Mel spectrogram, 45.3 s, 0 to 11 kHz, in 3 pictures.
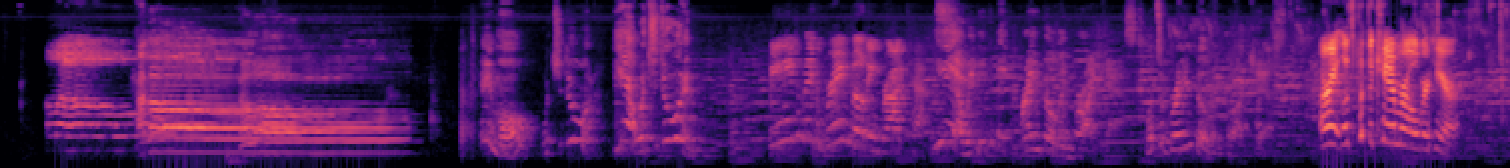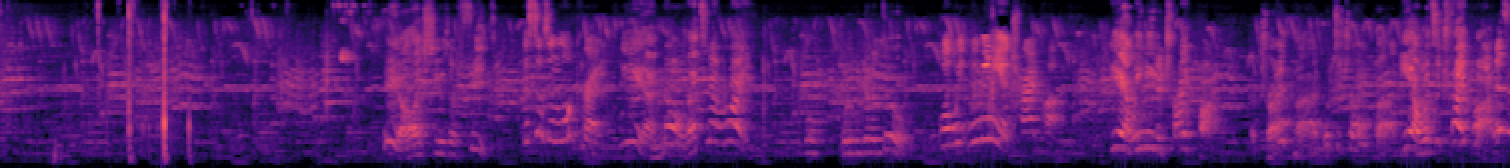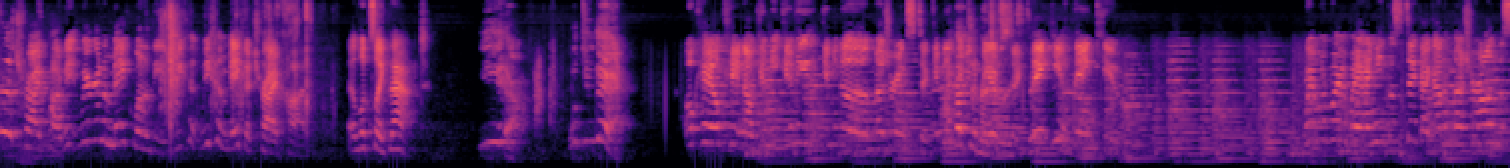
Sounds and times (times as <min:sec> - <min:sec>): Music: 0:05.6 - 0:31.7, 0:37.1 - 0:45.3.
